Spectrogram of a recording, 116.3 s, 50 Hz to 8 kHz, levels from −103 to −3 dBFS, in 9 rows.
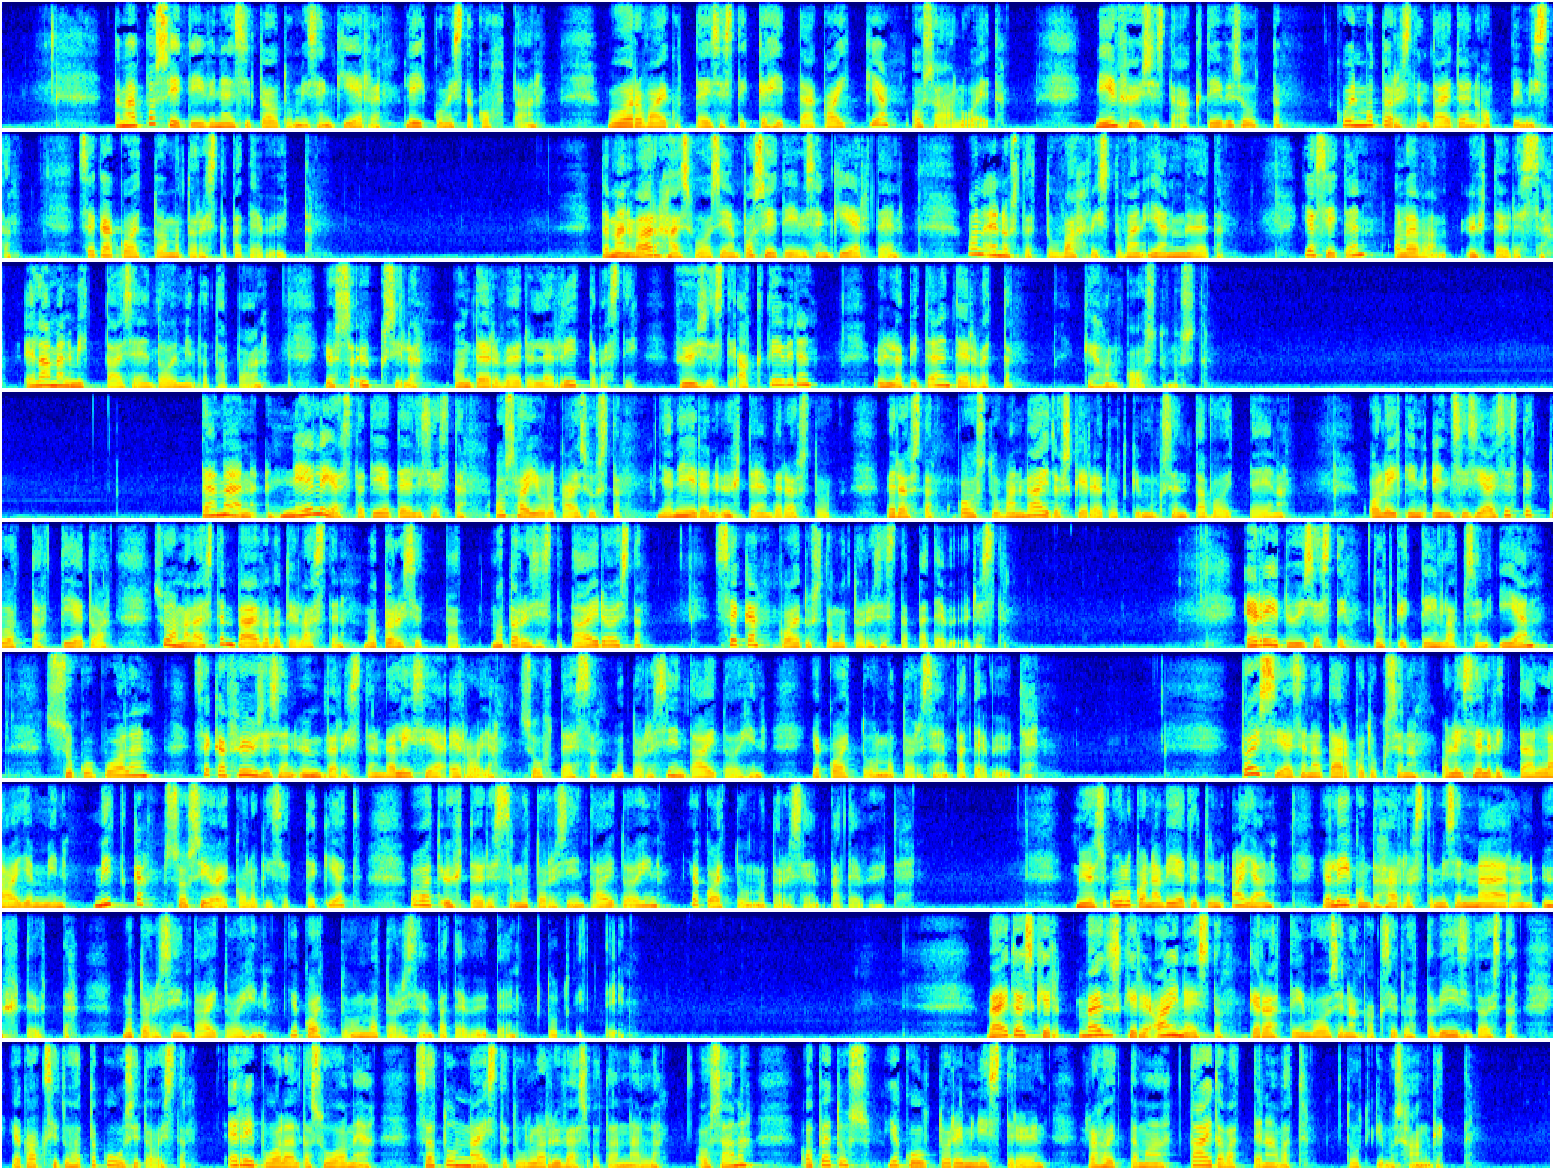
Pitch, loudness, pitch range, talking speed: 195 Hz, -31 LUFS, 185-225 Hz, 70 wpm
